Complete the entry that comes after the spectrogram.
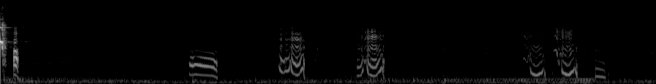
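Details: Grey francolin, locally called dakhni teetar, giving a series of loud, clear, harmonic notes that bend up and down, delivered in short separated bursts of two to three notes against a quiet background after a brief sharp opening sound.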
